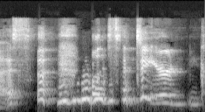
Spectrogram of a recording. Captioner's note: chuckles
